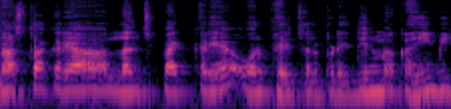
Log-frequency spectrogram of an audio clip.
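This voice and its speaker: The man has a high pitch and fairly even intonation. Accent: Haryana. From Haryana. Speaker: travel vlogger. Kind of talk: casual talk to camera.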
